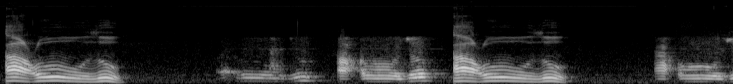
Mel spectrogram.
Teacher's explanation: یہ جو عین ہے یہ درمیان حلق یعنی حلق کے درمیان سے ادا ہوتا ہے.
